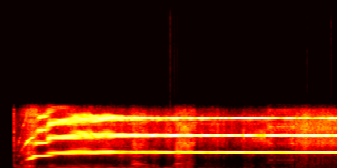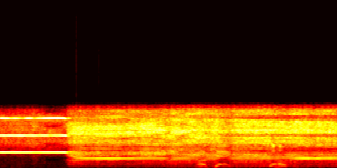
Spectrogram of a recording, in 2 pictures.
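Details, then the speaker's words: Shop vacuum with shorter hose plugged directly into the tool: loud, piercing, steady whistle as it spins up, holding pitch throughout, worse than with the longer hose; the hose screams from airflow; cause not stated. "so the noise if anything is worse with a shorter hose"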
